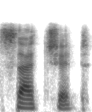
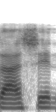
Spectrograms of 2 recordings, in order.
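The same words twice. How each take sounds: First: The middle consonant is a hard 'ch' sound. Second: The middle consonant is a soft 'sh' sound. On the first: The speaker calls it wrong. "not sachet" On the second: The speaker calls it right. "You read this as sachet"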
